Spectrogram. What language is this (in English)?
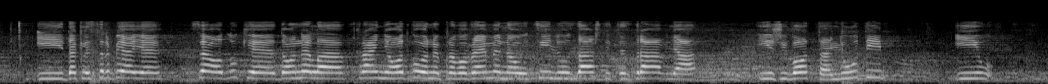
Serbian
